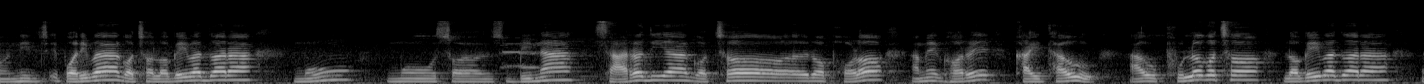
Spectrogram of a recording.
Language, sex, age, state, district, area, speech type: Odia, male, 18-30, Odisha, Jajpur, rural, spontaneous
